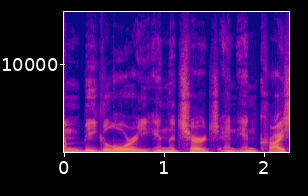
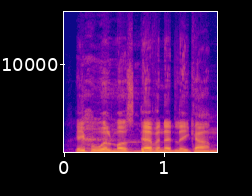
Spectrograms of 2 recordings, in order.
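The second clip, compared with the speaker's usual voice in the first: deep film-trailer style voice; 4 dB louder than usual. Quoting a movie line after offering to channel a James Earl Jones voice. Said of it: "I would channel my James Earl Jones voice".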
